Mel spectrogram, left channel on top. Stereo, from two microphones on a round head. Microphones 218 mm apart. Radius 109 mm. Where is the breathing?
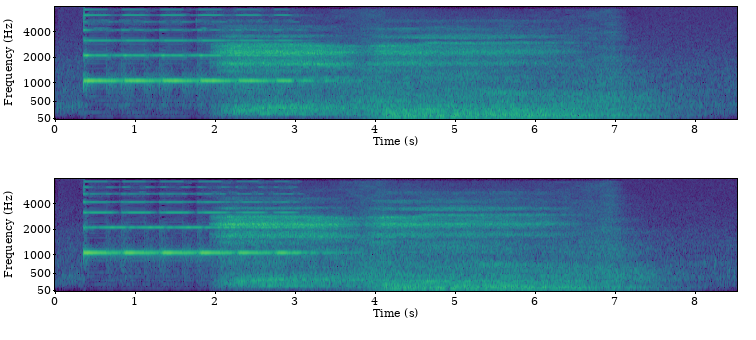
80° right, 1.9 m.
